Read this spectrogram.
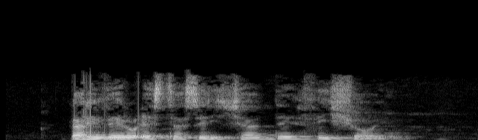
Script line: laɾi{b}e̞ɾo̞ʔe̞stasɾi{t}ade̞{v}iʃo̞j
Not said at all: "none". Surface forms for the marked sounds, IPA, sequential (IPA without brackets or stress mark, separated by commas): v, t͡ʃ, f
